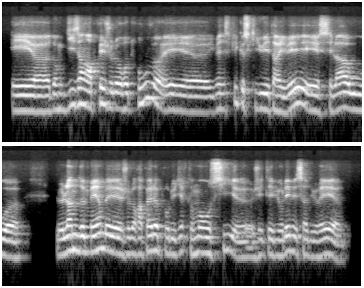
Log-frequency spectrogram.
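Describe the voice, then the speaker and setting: A man speaks in a southwestern French accent at a moderate pace. His pitch is fairly high, and room echo can be heard. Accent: southwestern French (Landes). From southwestern France, Landes. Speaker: association director, former rugby player, abuse survivor. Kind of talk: testimony at parliamentary hearing. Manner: halting, many hesitations.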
